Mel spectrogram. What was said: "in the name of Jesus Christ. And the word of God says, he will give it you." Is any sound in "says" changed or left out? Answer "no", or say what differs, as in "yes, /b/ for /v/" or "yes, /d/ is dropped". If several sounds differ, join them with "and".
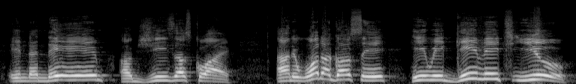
yes, /z/ is dropped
